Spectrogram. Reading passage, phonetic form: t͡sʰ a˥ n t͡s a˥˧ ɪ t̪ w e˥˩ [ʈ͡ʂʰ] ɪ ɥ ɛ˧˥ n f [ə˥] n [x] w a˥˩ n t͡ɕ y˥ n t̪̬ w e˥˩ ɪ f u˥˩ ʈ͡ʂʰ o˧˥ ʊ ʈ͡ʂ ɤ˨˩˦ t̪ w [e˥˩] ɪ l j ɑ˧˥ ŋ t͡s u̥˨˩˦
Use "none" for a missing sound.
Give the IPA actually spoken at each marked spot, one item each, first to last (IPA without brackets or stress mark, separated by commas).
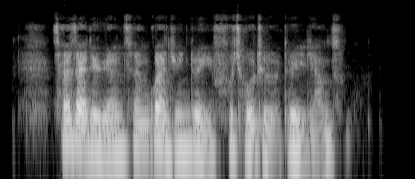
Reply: none, ə˥, k, e˥˩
